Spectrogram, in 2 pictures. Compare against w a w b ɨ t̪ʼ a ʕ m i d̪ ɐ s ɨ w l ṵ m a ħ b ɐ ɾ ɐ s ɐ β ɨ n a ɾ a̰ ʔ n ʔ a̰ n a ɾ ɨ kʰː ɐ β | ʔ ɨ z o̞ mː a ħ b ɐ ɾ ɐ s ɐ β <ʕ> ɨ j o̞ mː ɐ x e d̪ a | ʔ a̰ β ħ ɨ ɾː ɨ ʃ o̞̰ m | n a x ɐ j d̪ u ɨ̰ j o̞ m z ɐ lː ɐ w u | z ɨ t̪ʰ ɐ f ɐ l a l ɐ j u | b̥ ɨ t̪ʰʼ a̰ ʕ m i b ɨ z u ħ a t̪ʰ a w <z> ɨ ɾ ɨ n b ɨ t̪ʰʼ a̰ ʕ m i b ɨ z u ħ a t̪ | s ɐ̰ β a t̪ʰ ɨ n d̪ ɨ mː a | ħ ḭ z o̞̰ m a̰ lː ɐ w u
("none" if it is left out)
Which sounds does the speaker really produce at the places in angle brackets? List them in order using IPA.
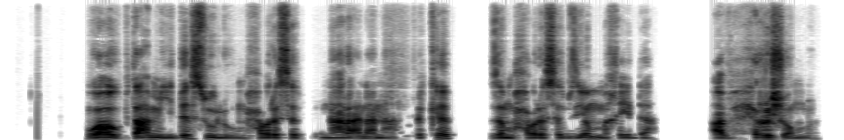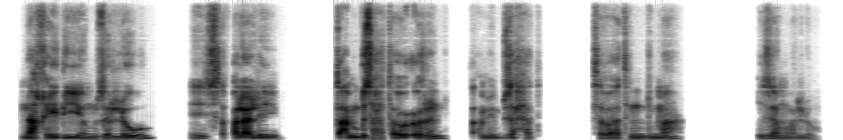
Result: z, ʕ

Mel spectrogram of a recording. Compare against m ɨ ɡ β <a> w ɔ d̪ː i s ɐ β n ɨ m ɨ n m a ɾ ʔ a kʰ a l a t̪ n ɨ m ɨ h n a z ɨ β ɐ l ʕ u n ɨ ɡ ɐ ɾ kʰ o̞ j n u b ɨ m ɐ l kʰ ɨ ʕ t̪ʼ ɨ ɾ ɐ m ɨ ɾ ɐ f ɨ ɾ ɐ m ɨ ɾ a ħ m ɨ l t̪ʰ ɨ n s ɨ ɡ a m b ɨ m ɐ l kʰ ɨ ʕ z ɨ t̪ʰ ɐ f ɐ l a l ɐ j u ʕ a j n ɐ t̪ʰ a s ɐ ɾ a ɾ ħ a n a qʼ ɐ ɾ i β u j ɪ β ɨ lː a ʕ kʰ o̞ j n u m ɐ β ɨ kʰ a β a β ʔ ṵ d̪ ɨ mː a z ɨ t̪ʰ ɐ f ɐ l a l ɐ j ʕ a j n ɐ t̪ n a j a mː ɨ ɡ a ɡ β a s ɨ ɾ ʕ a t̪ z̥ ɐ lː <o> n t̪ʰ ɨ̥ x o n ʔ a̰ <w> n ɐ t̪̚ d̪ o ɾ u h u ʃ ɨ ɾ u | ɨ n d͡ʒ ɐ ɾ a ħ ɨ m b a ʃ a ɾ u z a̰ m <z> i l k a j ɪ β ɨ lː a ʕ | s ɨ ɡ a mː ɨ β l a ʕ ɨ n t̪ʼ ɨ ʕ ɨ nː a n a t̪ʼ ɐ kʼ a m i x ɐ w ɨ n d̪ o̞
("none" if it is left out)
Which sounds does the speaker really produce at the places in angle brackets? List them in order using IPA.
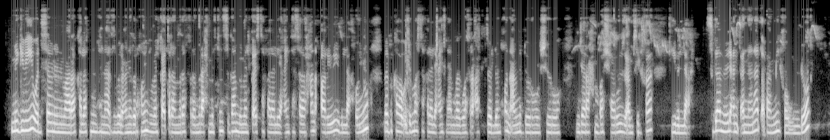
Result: i, o, β, s

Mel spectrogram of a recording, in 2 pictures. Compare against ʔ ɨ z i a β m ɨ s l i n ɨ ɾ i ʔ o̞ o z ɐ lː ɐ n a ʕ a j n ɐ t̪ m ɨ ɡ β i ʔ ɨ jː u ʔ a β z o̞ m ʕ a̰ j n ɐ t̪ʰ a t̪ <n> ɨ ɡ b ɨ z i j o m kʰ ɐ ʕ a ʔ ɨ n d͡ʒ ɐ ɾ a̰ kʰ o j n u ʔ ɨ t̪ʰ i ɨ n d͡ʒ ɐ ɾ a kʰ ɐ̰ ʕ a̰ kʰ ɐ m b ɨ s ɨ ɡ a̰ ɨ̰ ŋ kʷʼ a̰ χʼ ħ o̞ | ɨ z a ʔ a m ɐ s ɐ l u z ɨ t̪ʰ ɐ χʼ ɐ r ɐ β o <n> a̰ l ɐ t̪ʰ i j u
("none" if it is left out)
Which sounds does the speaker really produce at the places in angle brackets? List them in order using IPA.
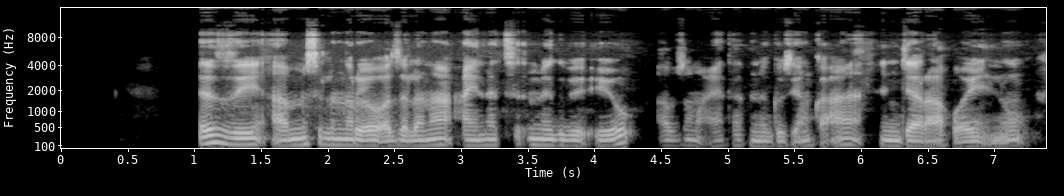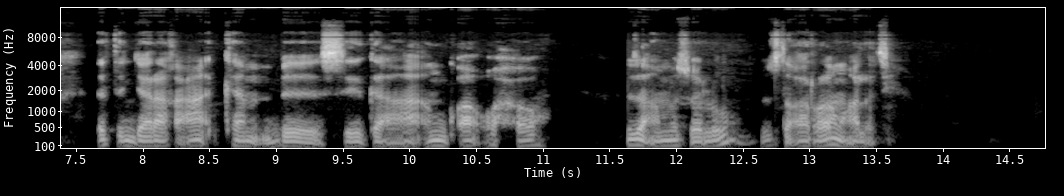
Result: m, m

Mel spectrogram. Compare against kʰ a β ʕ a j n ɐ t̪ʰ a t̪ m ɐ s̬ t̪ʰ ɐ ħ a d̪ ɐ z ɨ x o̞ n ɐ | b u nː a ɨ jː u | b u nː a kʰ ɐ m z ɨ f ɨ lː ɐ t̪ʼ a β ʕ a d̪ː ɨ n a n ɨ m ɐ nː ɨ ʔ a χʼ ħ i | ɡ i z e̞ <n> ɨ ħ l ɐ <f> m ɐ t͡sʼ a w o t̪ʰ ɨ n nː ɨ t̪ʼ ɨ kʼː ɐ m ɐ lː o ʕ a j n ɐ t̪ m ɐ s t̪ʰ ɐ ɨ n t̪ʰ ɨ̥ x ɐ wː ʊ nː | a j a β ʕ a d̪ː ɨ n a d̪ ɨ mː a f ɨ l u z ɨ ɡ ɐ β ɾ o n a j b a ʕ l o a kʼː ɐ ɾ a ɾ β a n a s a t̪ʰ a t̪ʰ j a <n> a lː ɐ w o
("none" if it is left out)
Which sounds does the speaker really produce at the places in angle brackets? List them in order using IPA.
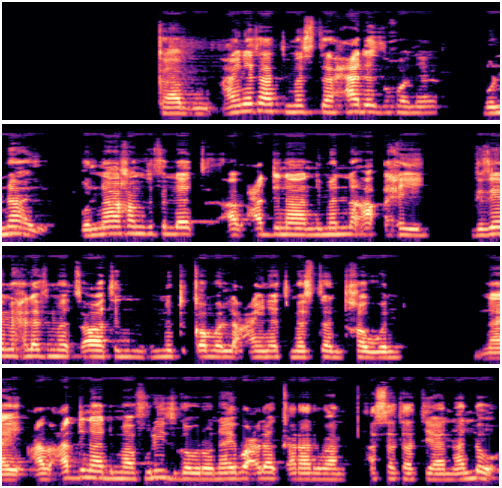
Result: m, f, n

